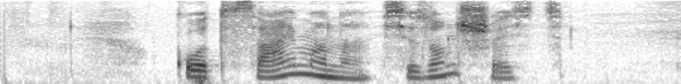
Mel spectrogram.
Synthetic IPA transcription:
kot̪sɑjmanasʲezonʂɛsʲtʲ

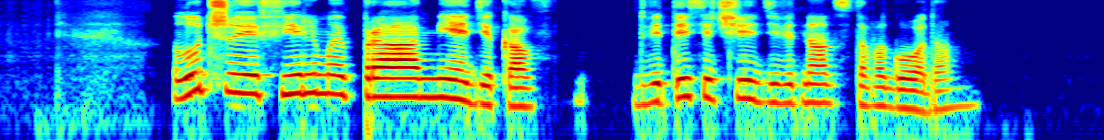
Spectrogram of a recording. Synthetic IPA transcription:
lˠutʂɨjəfʲilʲmɨpɾəmʲedʲɪkəf | d̪vʲet̪ɨsʲɪt͡ɕɪdʲɪvʲɪt̪nat̪sɨ̥t̪əvəɡod̪ə

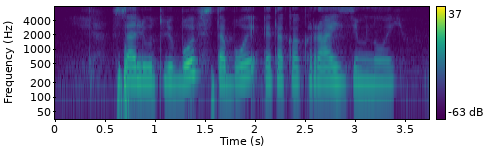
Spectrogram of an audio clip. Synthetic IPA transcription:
sɐlʲut̪lʲʊbo̞fʲst̪ɐbo̞jɛt̪əkakrajzʲɪmno̞j

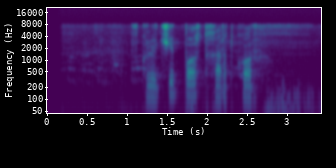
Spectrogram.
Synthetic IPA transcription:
fklʲut͡ʃipɔst̪xaɾt̪kʰɔr

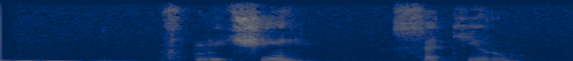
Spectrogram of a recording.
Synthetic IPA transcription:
fklʲʊt͡ɕi | sɐtʲiɾʊ

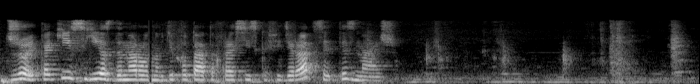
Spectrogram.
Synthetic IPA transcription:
dʐojkɐkʲijəsʲje̞zd̪ɨnɐɾo̞d̪nɨxdʲɪpʊt̪at̪əfrɐsʲijskəjfʲɪdʲɪɾat̪sɨɪt̪ɨznajɪʂ

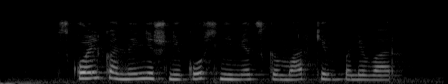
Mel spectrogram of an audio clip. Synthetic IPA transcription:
skɔlʲkɐnɨnʲiʂnʲikursnʲɛmʲɛt̪skɐjmarkʲiwbɐlʲɛvar

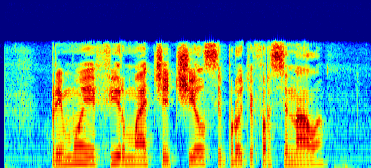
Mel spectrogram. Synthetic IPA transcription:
pɾʲɪmo̞jɪfʲirmat͡ɕːət͡ɕelˠsʲɪpɾo̞tʲɪfɐrsʲɪnalˠə

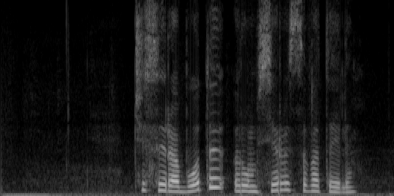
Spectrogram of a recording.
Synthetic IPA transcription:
t͡ɕɪsɨɾɐbot̪ɨɾumsʲervʲɪsəvɐt̪ɛlʲɪ

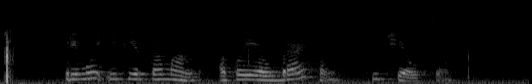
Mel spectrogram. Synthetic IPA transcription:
pɾʲɪmojɪfʲirkɐmant̪ɐpəɛlˠbɾajt̪ən | it͡ɕelˠsʲə̰

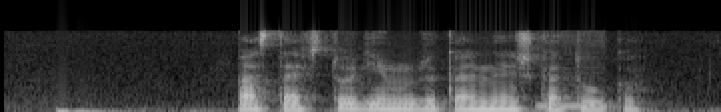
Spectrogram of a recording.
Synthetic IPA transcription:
pɐst̪afʲst̪udʲɪɪmʊzɨkalʲnəjəʂkat̪ulˠkə

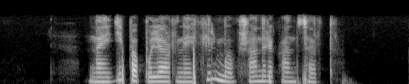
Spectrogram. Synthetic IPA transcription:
najd̪ʲipopulʲarnefʲilməvʒanrekont̪t͡sɛrt̪

